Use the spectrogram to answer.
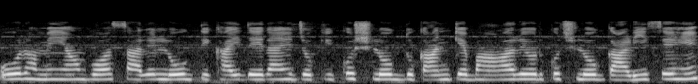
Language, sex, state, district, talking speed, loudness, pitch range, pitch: Hindi, female, Chhattisgarh, Bilaspur, 205 wpm, -14 LUFS, 230-240 Hz, 235 Hz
